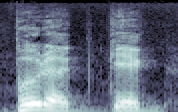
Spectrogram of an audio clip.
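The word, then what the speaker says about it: Buttigieg: joe biden today pete pete buddha gig yeah that's how you say it he said it's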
